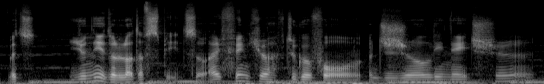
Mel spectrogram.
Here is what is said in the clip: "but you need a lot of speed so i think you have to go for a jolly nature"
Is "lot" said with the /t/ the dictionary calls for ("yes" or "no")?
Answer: yes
